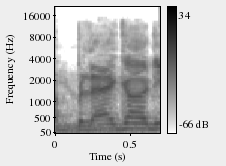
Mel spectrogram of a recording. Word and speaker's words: blackguard: You would be a blackguard in service to Belafet? Oh, gosh. Okay. I know it's pronounced blackguard. I don't like that it's pronounced blackguard when blackguard sounds so much cooler.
